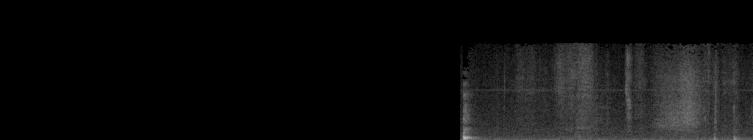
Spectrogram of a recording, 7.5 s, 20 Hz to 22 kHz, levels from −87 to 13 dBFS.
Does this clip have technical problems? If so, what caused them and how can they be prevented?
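Yes. Compressed frames are skipped at 5.92 s and 7.15 s. The sound jumps ahead by roughly 70 ms, then 100 ms, which fits three and four missing 26.1 ms frames. Use checksummed storage and verified transfers so no frames are lost or damaged.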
